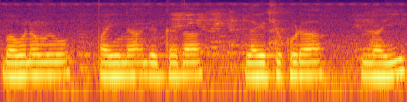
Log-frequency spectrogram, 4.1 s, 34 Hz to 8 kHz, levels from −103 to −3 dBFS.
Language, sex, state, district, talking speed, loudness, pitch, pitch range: Telugu, male, Telangana, Hyderabad, 90 wpm, -14 LUFS, 145 Hz, 140-145 Hz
